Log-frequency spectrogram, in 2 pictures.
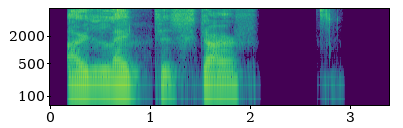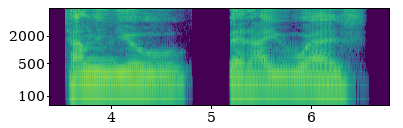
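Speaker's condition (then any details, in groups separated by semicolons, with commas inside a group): Parkinson's disease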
